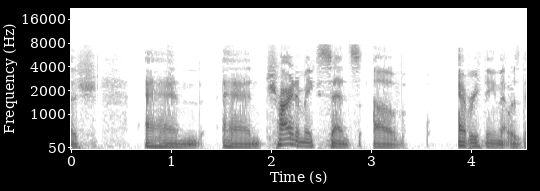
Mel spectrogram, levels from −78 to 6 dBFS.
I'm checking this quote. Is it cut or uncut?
uncut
